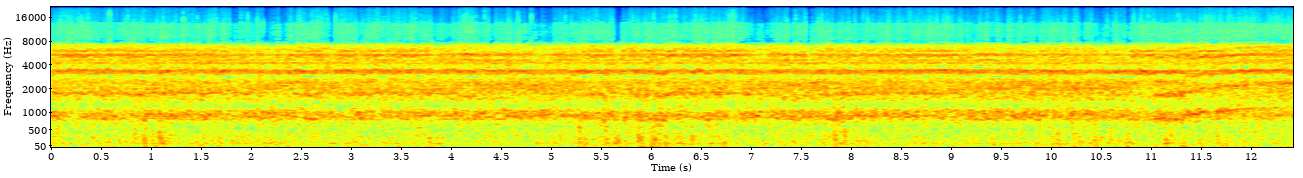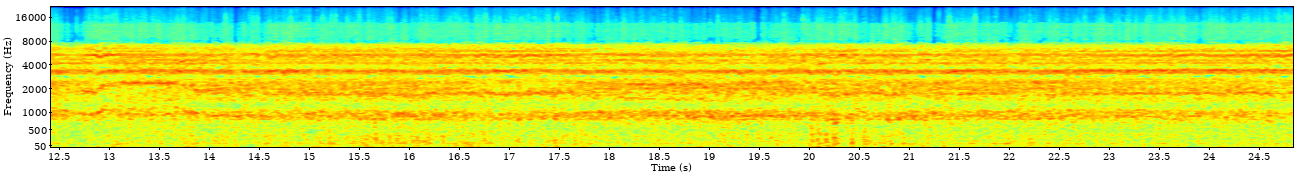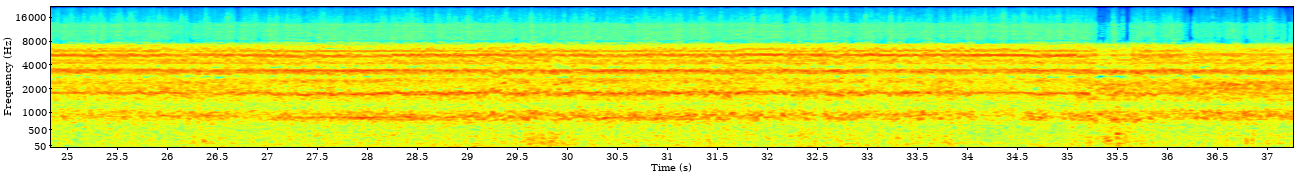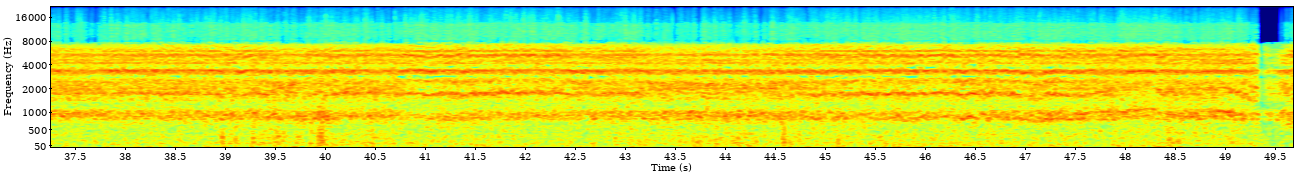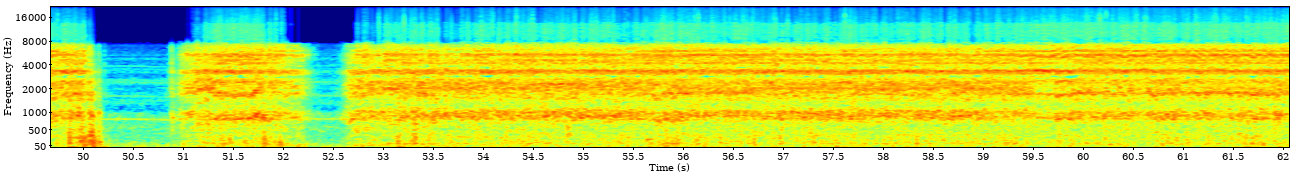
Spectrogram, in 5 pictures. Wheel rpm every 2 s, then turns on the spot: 230, 230, 230, 230, 230, 240, 280, 240, 230, 220, 230, 230, 230, 220, 210, 220, 230, 220, 220, 230, 220, 220, 220, 230, 160, 90, 140, 220, 230, 230, 230.
none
